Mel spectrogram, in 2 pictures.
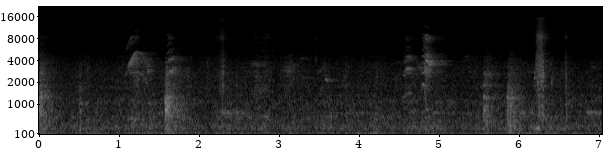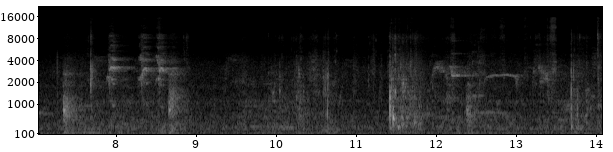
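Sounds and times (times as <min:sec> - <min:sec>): small birds chirping: 0:02.6 - 0:05.6, 0:06.8 - 0:09.8, 0:11.9 - 0:14.0.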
